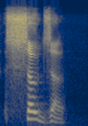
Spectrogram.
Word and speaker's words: sozo: The word is sozo. Sozo. You've heard me talk about it before. Sozo. Some people spell it S-O-Z-O, I think, in the Greek.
